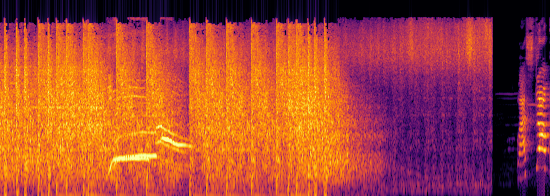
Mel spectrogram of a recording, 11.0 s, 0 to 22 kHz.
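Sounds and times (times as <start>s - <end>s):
gunshots volley: 0.0s - 2.5s, 3.8s - 7.4s.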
